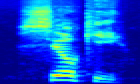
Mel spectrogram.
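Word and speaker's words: Silkie: it's really simple no say the first four letters together in one word silky there you go oh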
